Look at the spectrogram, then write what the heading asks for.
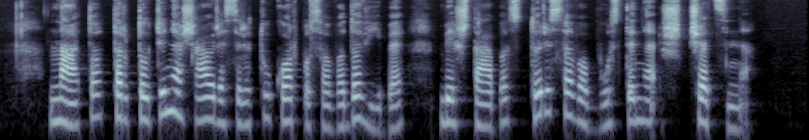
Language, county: Lithuanian, Vilnius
